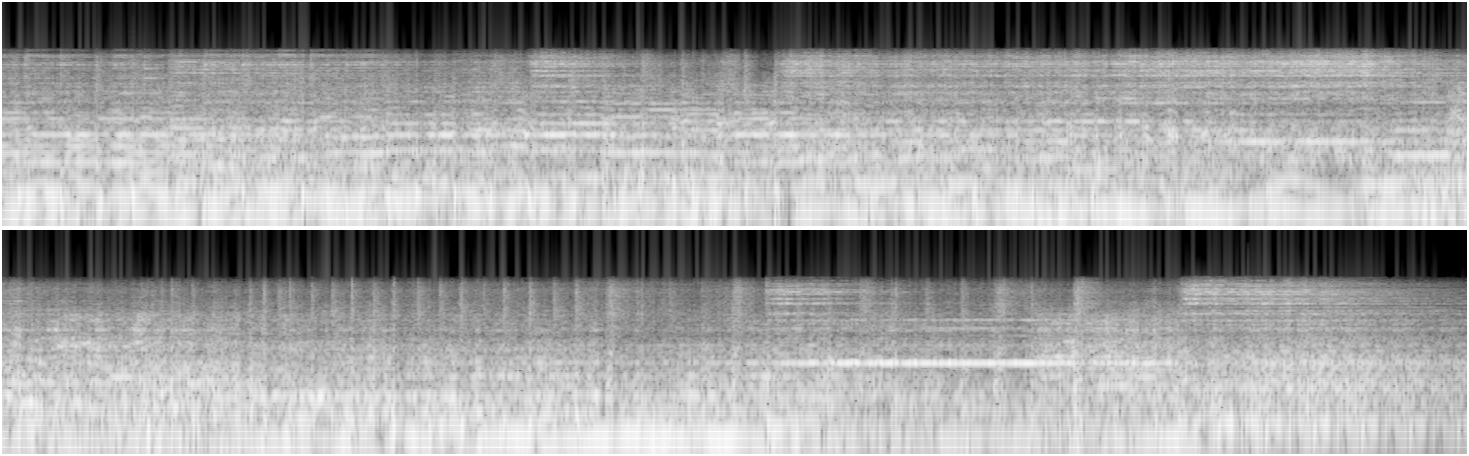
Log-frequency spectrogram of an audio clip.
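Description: A rock band playing live: electric guitar and a drum kit. Near the end the low end cuts out and the last chord dies away.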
